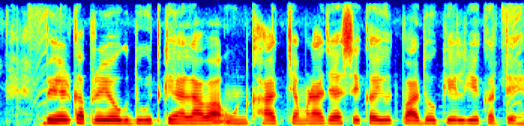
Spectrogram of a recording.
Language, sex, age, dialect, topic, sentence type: Hindi, female, 31-35, Hindustani Malvi Khadi Boli, agriculture, statement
